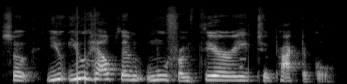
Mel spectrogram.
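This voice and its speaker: A woman's voice: mid-range voice, unhurried, darkish tone. A woman physician hosting a live-streamed interview, upbeat and effusive, often repeating words of praise. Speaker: host, family physician.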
